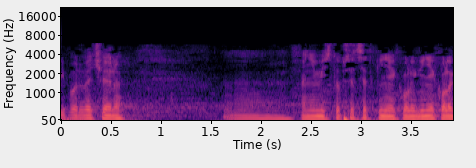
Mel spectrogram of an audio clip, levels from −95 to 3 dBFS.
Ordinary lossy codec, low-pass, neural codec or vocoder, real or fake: MP3, 24 kbps; 7.2 kHz; none; real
